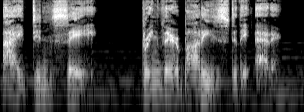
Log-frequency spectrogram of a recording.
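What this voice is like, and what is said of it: Deep disembodied character voice. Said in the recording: “a deep voice said from seemingly nowhere”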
